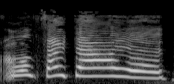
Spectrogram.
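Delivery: high, slow, drawn-out sleepy moan; yawning over-the-top tiredness; mock sleepy groan. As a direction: stretch it out like someone just woken up. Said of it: "pretend sleep".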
